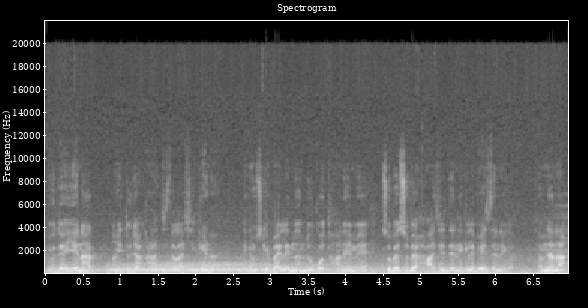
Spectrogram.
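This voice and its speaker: A man playing a gruff, commanding police officer in a TV crime drama. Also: medium pitch, steady tone, fairly quick, heavy background noise, lightly acted. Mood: stern, threatening. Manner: curt, commanding. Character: gruff, threatening male police officer, curt and accusing. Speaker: actor in a TV crime series. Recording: loud dramatic background music.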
